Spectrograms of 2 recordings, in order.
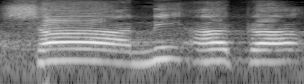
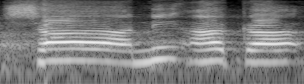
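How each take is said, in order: The two takes are said the same way.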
